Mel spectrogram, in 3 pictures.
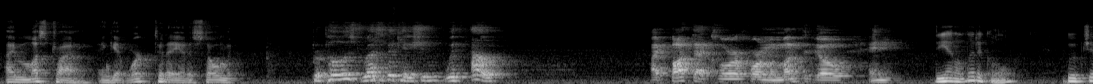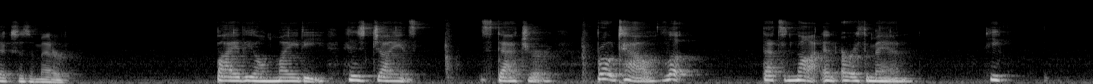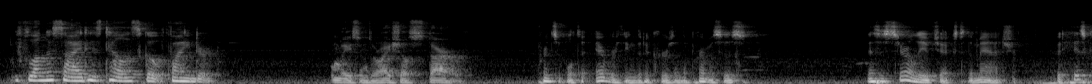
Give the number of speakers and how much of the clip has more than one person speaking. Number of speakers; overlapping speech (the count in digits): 5, no overlap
